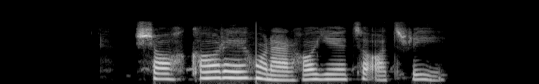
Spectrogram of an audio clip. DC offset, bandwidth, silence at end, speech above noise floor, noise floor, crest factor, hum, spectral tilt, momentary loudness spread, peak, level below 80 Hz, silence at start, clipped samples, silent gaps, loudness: under 0.1%; 7.8 kHz; 0.95 s; over 76 dB; under -90 dBFS; 16 dB; none; -5 dB/octave; 13 LU; -2 dBFS; -64 dBFS; 1.35 s; under 0.1%; none; -14 LUFS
